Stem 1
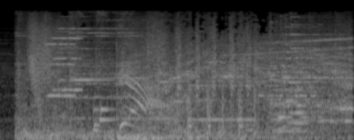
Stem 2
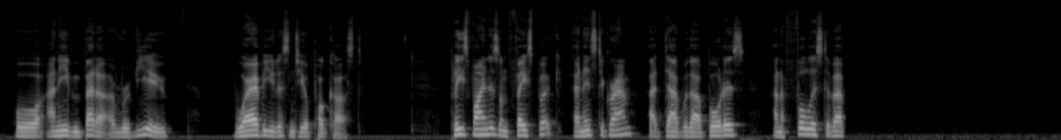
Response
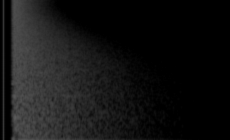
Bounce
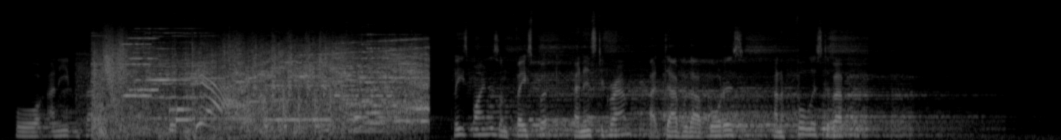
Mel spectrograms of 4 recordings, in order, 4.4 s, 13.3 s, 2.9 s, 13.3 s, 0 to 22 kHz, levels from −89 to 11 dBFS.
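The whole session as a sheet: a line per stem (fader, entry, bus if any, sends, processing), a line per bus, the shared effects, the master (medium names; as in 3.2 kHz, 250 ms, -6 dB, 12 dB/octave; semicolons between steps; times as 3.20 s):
-1.0 dB, 0.95 s, no send, three-band isolator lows -18 dB, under 280 Hz, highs -20 dB, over 5.3 kHz
6.03 s -22.5 dB -> 6.31 s -12.5 dB, 0.00 s, send -7 dB, none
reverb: on, RT60 3.6 s, pre-delay 95 ms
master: random-step tremolo; peak limiter -32 dBFS, peak gain reduction 13.5 dB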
